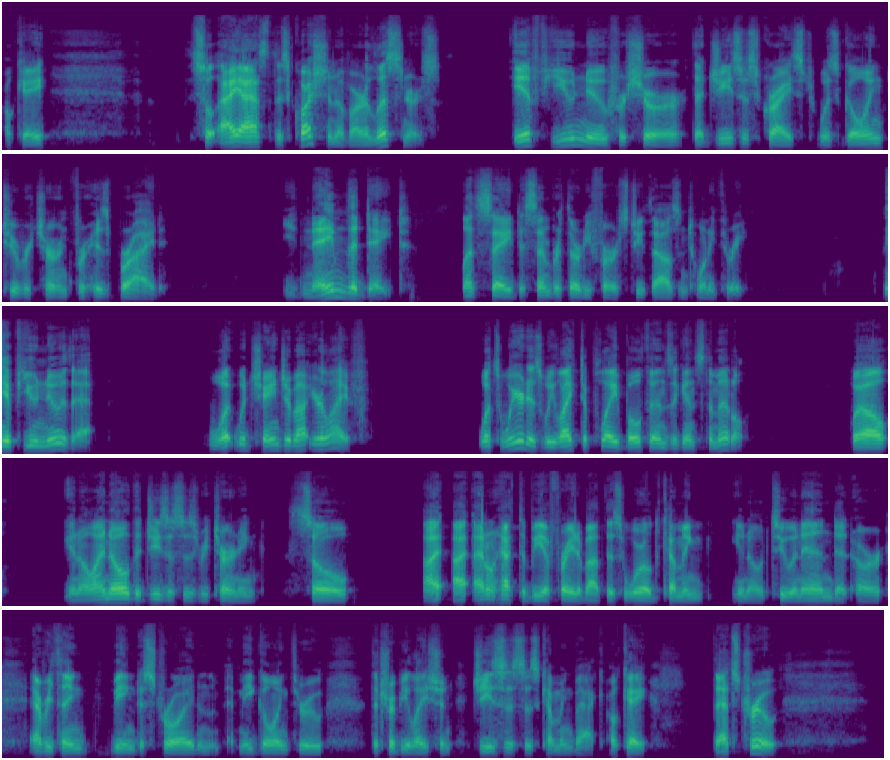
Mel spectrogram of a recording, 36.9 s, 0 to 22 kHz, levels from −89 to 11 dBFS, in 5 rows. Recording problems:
thin; somewhat; fading below 400 Hz

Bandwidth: 14.5 kHz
